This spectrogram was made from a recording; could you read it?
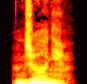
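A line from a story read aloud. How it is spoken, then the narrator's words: Sigh. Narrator (Russian): вздохнула Джен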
